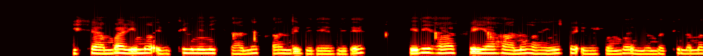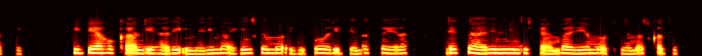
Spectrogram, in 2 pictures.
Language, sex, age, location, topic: Kinyarwanda, female, 18-24, Huye, agriculture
